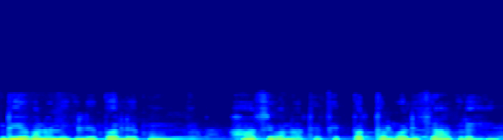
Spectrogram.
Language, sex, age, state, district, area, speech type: Hindi, male, 45-60, Uttar Pradesh, Prayagraj, urban, spontaneous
